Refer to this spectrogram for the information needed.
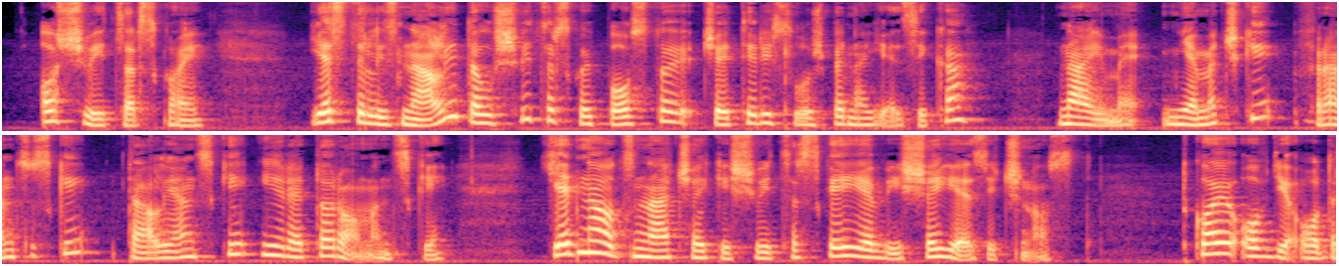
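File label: Croatian; schweiz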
